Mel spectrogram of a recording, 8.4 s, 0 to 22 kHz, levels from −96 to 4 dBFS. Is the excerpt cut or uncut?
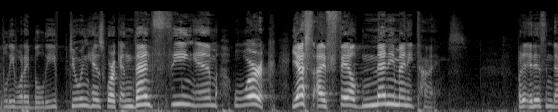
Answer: cut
